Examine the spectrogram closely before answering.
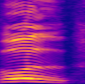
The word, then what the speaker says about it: wool: हैं wool, wool, exactly wool नहीं होता, it is wool. So जैसे ऐसा pronunciation होता है ना VUL, wool, तो हम इसको wool, pull, wool ऐसा बोलना है हमें।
